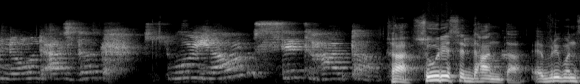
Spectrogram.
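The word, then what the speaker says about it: Surya Siddhanta: You don't have to say ta, right? Why? Because British and they they use a because they can't pronounce sadhant.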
